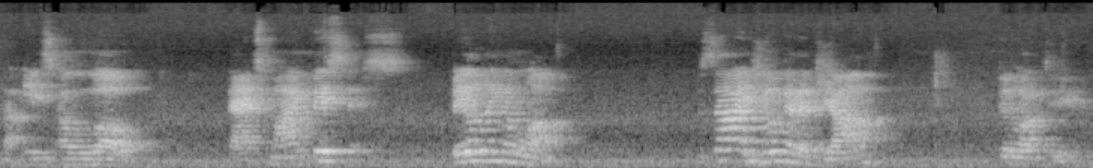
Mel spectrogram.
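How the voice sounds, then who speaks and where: A man playing a bright-voiced small-town banker. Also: on the high side, lively intonation, a little slow, long pauses, slight background noise, full character voice. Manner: teasing and friendly, then frantic. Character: earnest young man, kind banker, panics easily. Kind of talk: amateur radio play acting. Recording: echoey room from a distance.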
